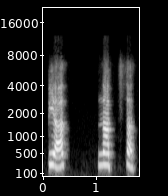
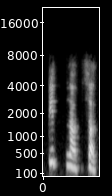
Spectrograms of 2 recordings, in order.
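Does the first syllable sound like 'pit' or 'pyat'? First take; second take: pyat; pit. First: The first syllable is said as 'pyat'. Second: The first syllable is said as 'pit'. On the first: The speaker calls it wrong. "পিয়াত উচ্চারণ হবে না" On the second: The speaker calls it right. "এটা হবে পিত নাৎসাত"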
